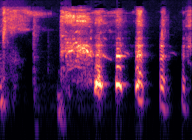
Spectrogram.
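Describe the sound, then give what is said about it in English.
A quick series of short, harsh coughs, about five bursts in close succession, fairly loud, following a brief rougher exhalation, with no talking over them. “Yo, he coughed at the same bro.”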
